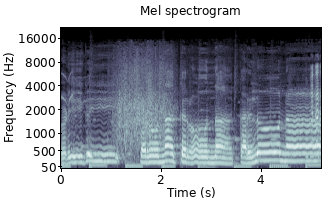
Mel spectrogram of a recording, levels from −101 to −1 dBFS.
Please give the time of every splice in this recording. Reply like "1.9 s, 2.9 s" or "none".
1.4 s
